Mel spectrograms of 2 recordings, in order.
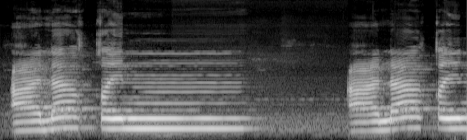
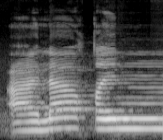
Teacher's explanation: تنوین پہ غنہ ہوگا جسے 2-3 سیکنڈ کے لیے ناک میں رکھیں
